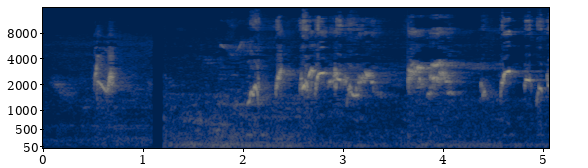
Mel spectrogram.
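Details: Song of a red-whiskered bulbul, used for teaching young birds to sing: one brief chirp, then a stream of fluty, warbling notes broken by a short pause, over a faint low rumble.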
